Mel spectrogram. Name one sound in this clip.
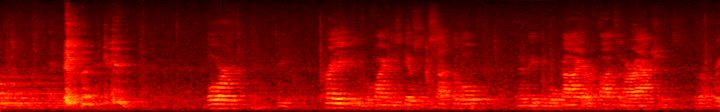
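A man prays calmly through a microphone in a reverberant hall.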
